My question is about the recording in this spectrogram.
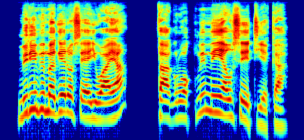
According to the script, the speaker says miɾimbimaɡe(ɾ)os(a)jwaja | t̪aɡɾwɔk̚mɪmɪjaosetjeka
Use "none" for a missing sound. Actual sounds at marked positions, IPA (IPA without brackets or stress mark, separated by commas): ɾ, ɛ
